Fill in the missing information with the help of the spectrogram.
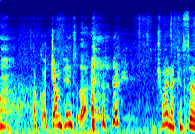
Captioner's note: laughs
